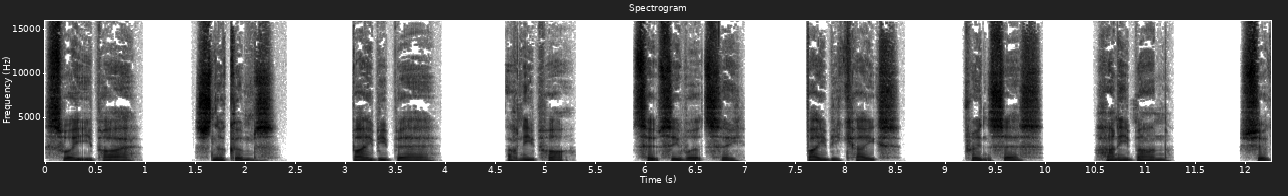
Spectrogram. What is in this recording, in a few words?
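Radio VO en-GB Pet Names M, British English, male; KitKat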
